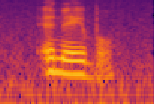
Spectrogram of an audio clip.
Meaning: 1. To make somebody able (to do, or to be, something); to give sufficient ability or power to do or to be; to give strength or ability to 2. To affirm; to make firm and strong
- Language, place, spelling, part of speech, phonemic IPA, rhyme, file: English, California, enable, verb, /ɪˈneɪ.bəl/, -eɪbəl, En-us-enable.ogg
